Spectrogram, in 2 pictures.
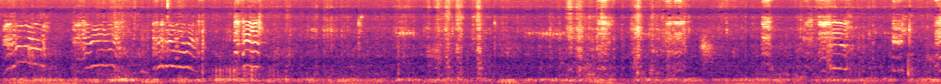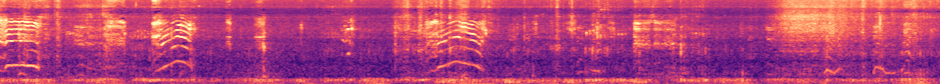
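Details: Mother cat on the sixth day after giving birth to five kittens: short arched mews, rising then falling, given in irregular bursts, some faint and some louder, over a steady low indoor hum.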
